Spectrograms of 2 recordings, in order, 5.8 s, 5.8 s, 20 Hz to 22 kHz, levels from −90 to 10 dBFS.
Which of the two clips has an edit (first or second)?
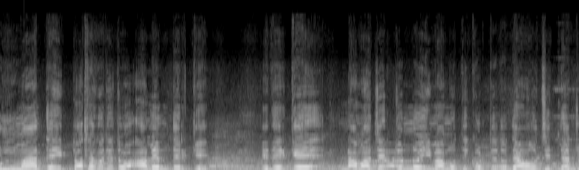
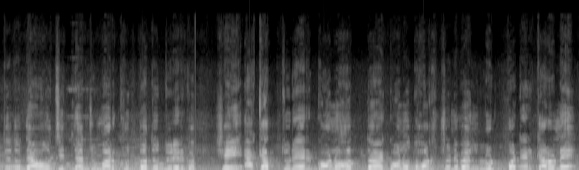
second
